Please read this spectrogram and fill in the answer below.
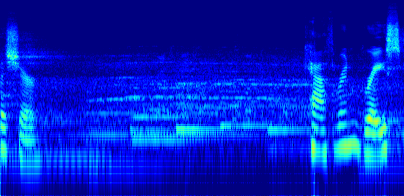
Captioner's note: audience cheers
